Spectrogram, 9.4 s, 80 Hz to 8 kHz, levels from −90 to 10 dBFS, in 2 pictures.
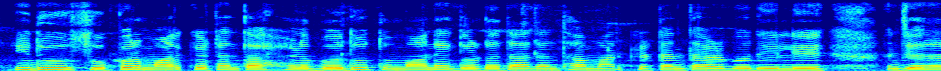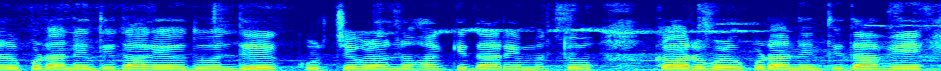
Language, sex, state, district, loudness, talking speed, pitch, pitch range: Kannada, female, Karnataka, Dakshina Kannada, -24 LUFS, 145 wpm, 210 Hz, 210-220 Hz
